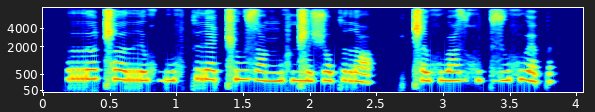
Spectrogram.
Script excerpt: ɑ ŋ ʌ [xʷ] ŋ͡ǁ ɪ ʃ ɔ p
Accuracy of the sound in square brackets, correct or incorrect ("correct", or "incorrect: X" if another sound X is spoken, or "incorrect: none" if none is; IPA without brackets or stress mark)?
correct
